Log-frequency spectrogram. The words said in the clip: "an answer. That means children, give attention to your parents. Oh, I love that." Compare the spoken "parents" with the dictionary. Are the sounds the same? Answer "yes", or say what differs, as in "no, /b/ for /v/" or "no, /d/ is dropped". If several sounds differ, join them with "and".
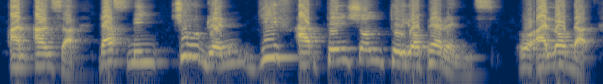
yes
